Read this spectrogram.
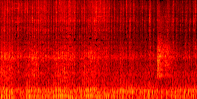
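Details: Motorcycle runs loud and rough with a harsh rattling clatter and heavy vibration. The noise came from a worn clutch lining and a scored clutch hub.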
